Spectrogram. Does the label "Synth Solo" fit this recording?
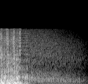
No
